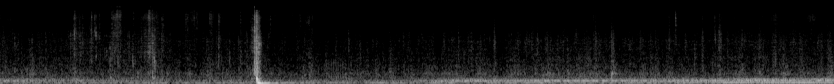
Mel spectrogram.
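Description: Steady low hum inside a stopped car's cabin, with faint small clicks and one sharp knock about two and a half seconds in as things are handled in the seat.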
